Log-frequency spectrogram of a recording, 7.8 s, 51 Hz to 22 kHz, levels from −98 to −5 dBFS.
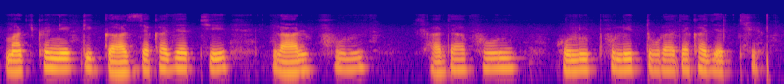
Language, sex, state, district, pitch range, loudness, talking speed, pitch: Bengali, female, West Bengal, Jalpaiguri, 145-165 Hz, -28 LUFS, 105 wpm, 155 Hz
